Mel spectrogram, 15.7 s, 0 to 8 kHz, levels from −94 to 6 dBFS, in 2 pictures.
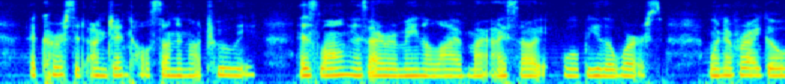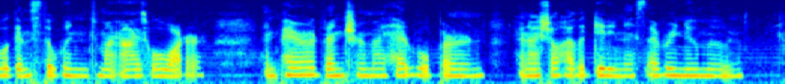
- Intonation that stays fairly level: Yes, narrow, 1.1 semitones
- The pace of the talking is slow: No, average, 170 wpm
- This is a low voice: No, high, 205 Hz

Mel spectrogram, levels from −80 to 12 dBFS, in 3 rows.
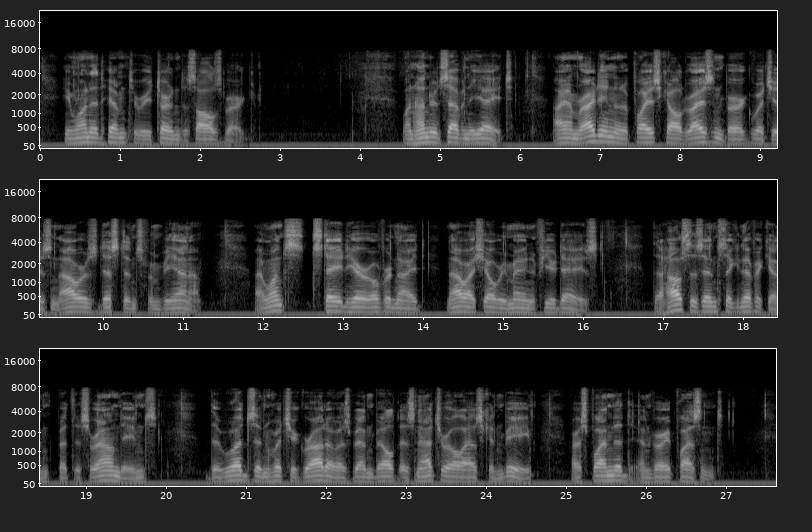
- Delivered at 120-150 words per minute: Yes, slow, 135 wpm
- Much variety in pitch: No, average, 3.0 semitones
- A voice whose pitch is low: Yes, low, 100 Hz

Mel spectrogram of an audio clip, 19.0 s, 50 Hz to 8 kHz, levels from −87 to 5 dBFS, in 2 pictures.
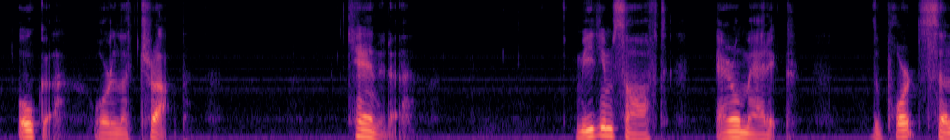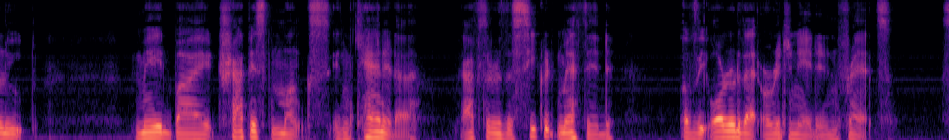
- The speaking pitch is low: Yes, low, 110 Hz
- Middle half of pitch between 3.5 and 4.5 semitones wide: Yes, average, 3.8 semitones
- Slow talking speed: Yes, slow, 90 wpm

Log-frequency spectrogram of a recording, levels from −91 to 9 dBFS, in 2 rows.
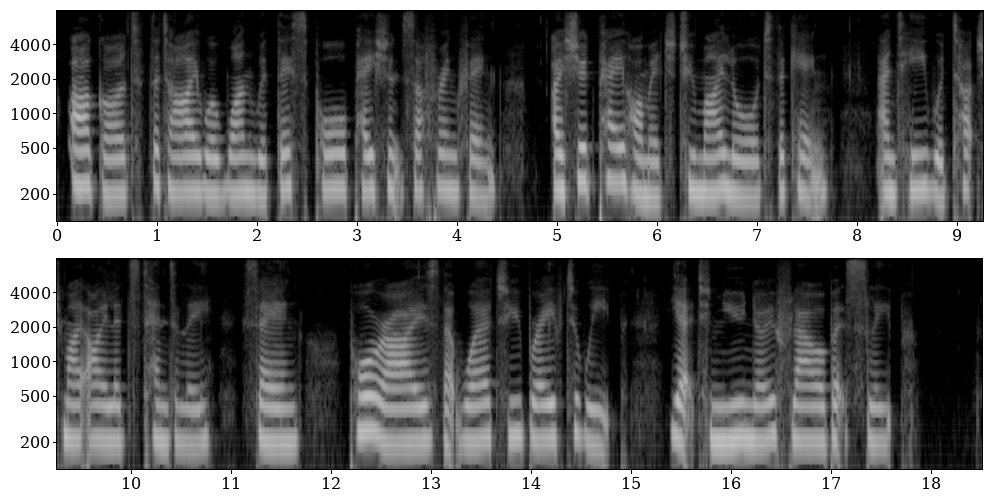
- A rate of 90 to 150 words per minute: Yes, average, 145 wpm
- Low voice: No, high, 210 Hz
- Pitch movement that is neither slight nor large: No, narrow, 1.5 semitones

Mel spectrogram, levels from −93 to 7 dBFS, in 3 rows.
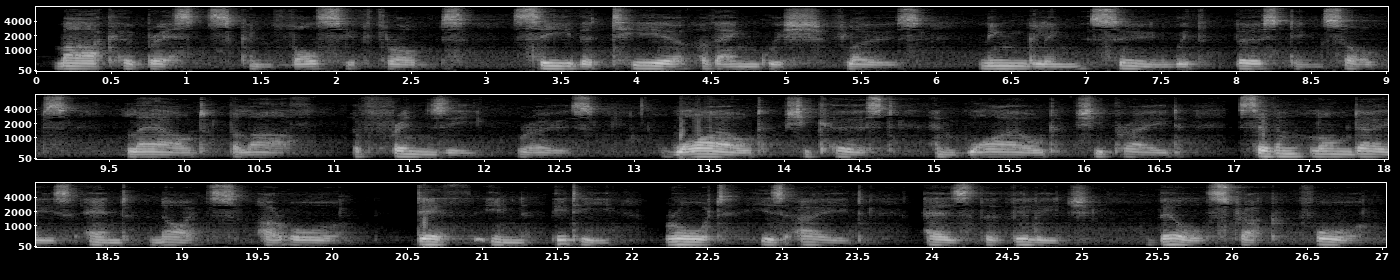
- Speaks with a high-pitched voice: No, low, 115 Hz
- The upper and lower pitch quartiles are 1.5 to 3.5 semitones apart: Yes, average, 2.7 semitones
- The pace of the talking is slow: Yes, slow, 110 wpm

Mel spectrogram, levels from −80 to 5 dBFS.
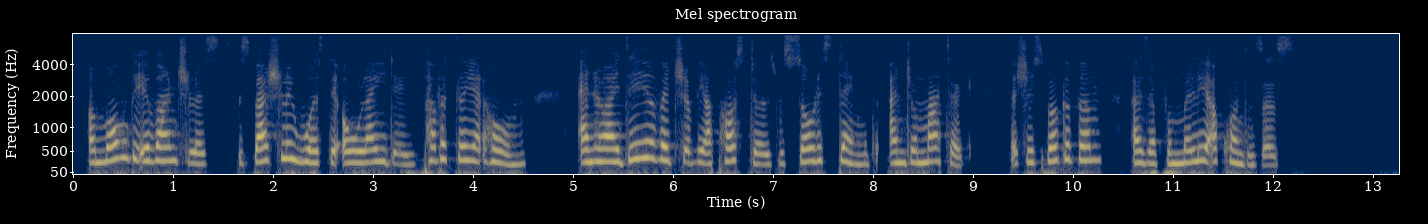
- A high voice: Yes, very high, 265 Hz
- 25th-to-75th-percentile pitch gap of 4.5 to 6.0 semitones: No, average, 3.6 semitones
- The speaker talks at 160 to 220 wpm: No, average, 150 wpm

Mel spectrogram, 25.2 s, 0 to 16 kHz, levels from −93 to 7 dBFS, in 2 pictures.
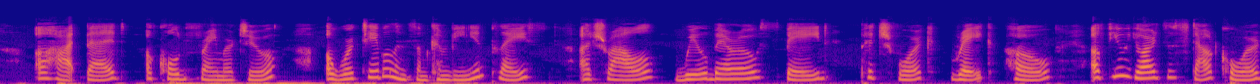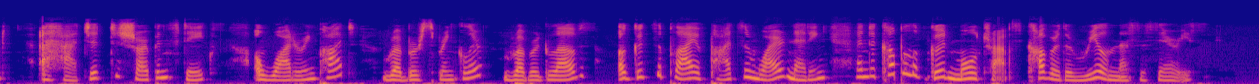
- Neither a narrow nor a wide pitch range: No, wide, 6.2 semitones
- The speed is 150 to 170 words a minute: No, average, 140 wpm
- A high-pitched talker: Yes, high, 225 Hz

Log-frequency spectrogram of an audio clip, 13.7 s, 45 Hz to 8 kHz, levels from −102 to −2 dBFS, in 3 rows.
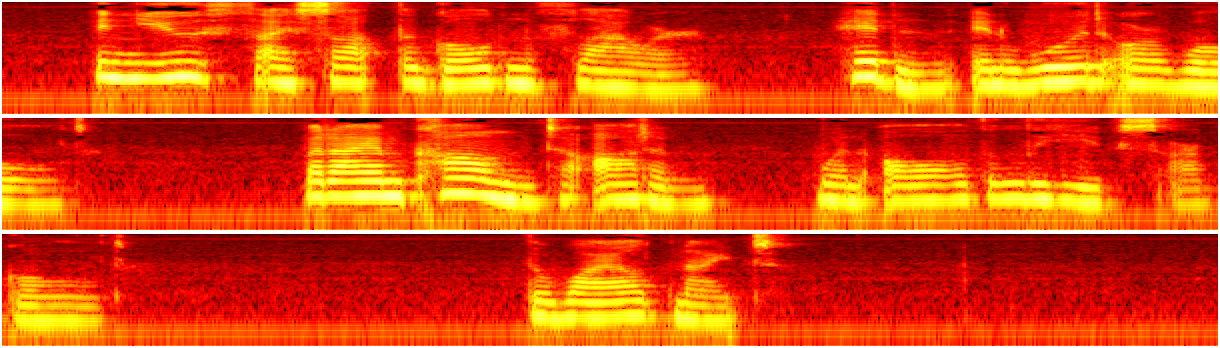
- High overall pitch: No, medium, 175 Hz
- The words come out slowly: Yes, slow, 125 wpm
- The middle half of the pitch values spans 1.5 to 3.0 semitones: No, average, 4.0 semitones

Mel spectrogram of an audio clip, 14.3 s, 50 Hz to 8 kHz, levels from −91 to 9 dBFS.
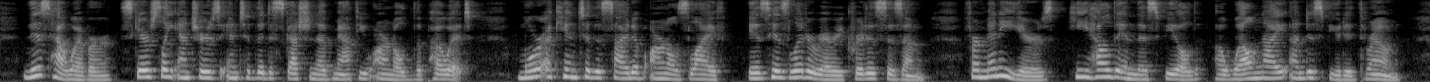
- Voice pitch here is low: No, high, 190 Hz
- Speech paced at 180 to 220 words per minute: No, average, 155 wpm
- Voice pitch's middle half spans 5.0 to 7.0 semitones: Yes, wide, 5.5 semitones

